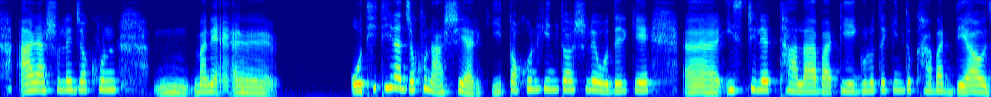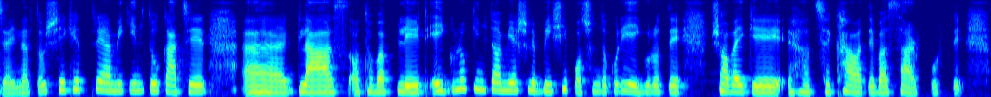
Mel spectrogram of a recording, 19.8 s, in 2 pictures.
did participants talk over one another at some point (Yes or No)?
No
